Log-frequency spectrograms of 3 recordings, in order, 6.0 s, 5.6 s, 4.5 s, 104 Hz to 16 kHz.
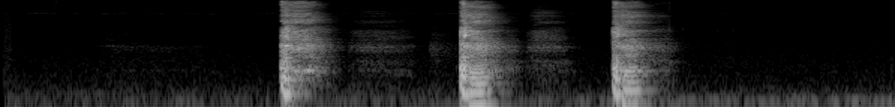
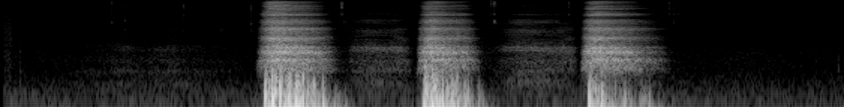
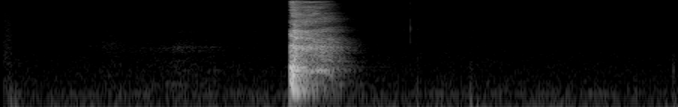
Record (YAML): three_cough_length: 6.0 s
three_cough_amplitude: 6480
three_cough_signal_mean_std_ratio: 0.27
exhalation_length: 5.6 s
exhalation_amplitude: 13877
exhalation_signal_mean_std_ratio: 0.33
cough_length: 4.5 s
cough_amplitude: 8106
cough_signal_mean_std_ratio: 0.17
survey_phase: beta (2021-08-13 to 2022-03-07)
age: 18-44
gender: Female
wearing_mask: 'No'
symptom_cough_any: true
symptom_runny_or_blocked_nose: true
symptom_sore_throat: true
symptom_onset: 5 days
smoker_status: Current smoker (1 to 10 cigarettes per day)
respiratory_condition_asthma: false
respiratory_condition_other: false
recruitment_source: REACT
submission_delay: 2 days
covid_test_result: Negative
covid_test_method: RT-qPCR
influenza_a_test_result: Negative
influenza_b_test_result: Negative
